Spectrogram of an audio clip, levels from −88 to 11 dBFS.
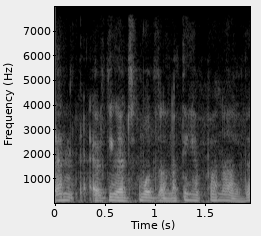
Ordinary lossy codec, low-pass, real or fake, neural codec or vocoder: none; none; fake; codec, 16 kHz, 4.8 kbps, FACodec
